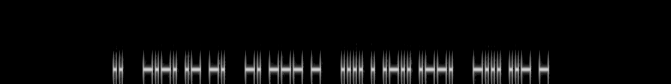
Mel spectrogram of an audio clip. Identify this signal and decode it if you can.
Morse code, heard as a keyed tone, about 40 wpm, 700 Hz. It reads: I CAN NOT HELP BUT
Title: Sets of 5 Words Encore2 40wpm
